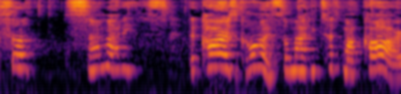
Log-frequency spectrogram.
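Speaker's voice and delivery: high voice on the verge of crying, fighting tears. Retelling telling a boyfriend the car is gone: imitating holding back tears. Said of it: "'cause I'm trying not to cry".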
